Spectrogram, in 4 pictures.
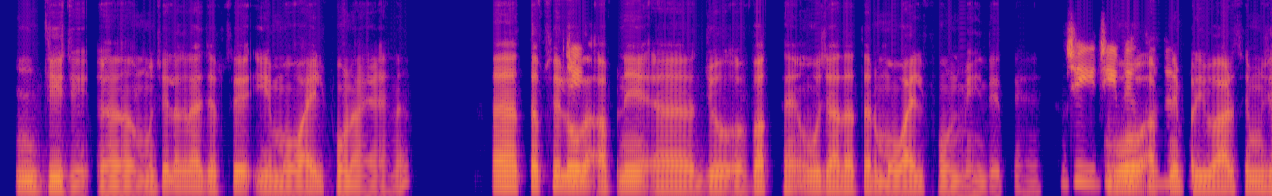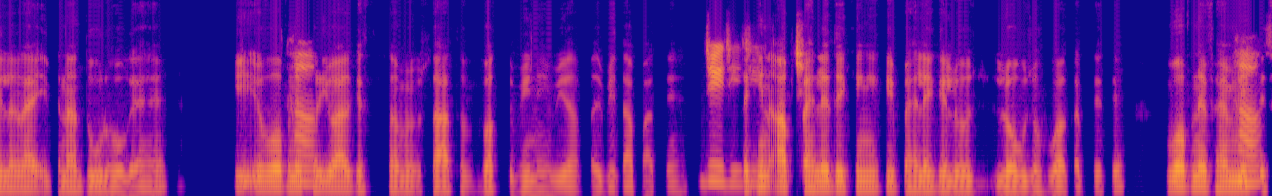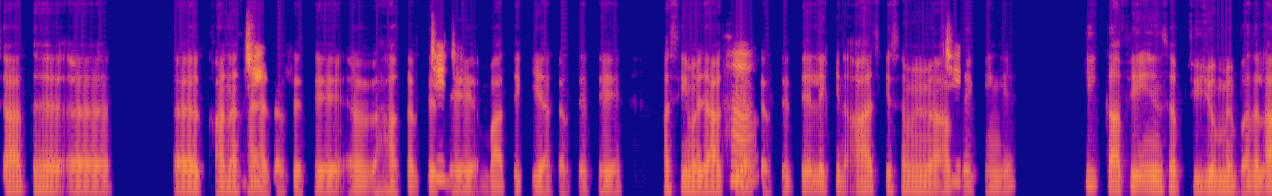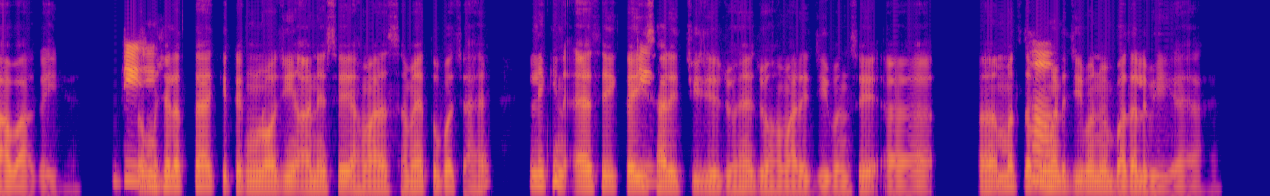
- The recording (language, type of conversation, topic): Hindi, unstructured, आपके जीवन में प्रौद्योगिकी ने क्या-क्या बदलाव किए हैं?
- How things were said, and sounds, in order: other background noise; in English: "फ़ेेमिली"; in English: "टेक्नोलॉजी"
